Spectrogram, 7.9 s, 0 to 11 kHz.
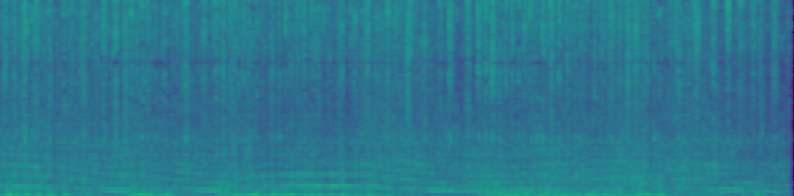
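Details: Tohatsu M5B 5hp two-stroke outboard running after a new water pump impeller was fitted; steady buzz with pitch drifting gently with throttle, no knocks or misfires, running fine.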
